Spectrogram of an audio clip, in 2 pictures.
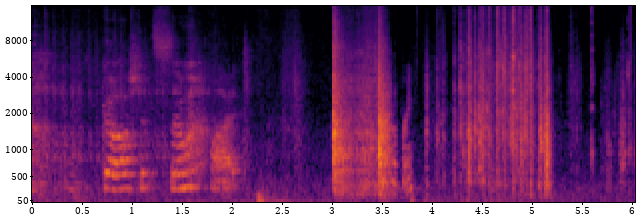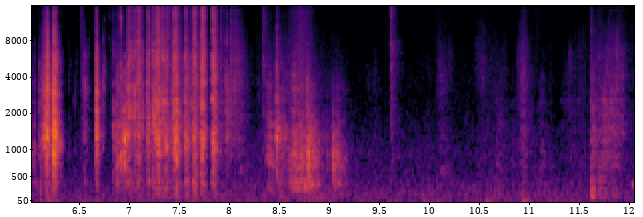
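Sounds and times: oven mitts rustling: 0:03.6 - 0:12.0.

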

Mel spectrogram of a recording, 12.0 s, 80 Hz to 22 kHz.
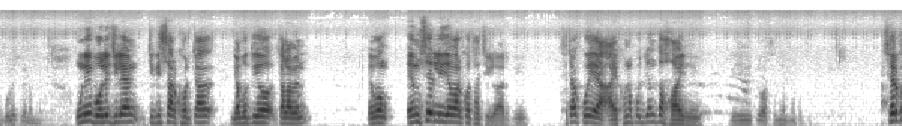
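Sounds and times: man talking: 0:00.0 - 0:04.2, 0:04.9 - 0:10.8, 0:11.8 - 0:12.0.

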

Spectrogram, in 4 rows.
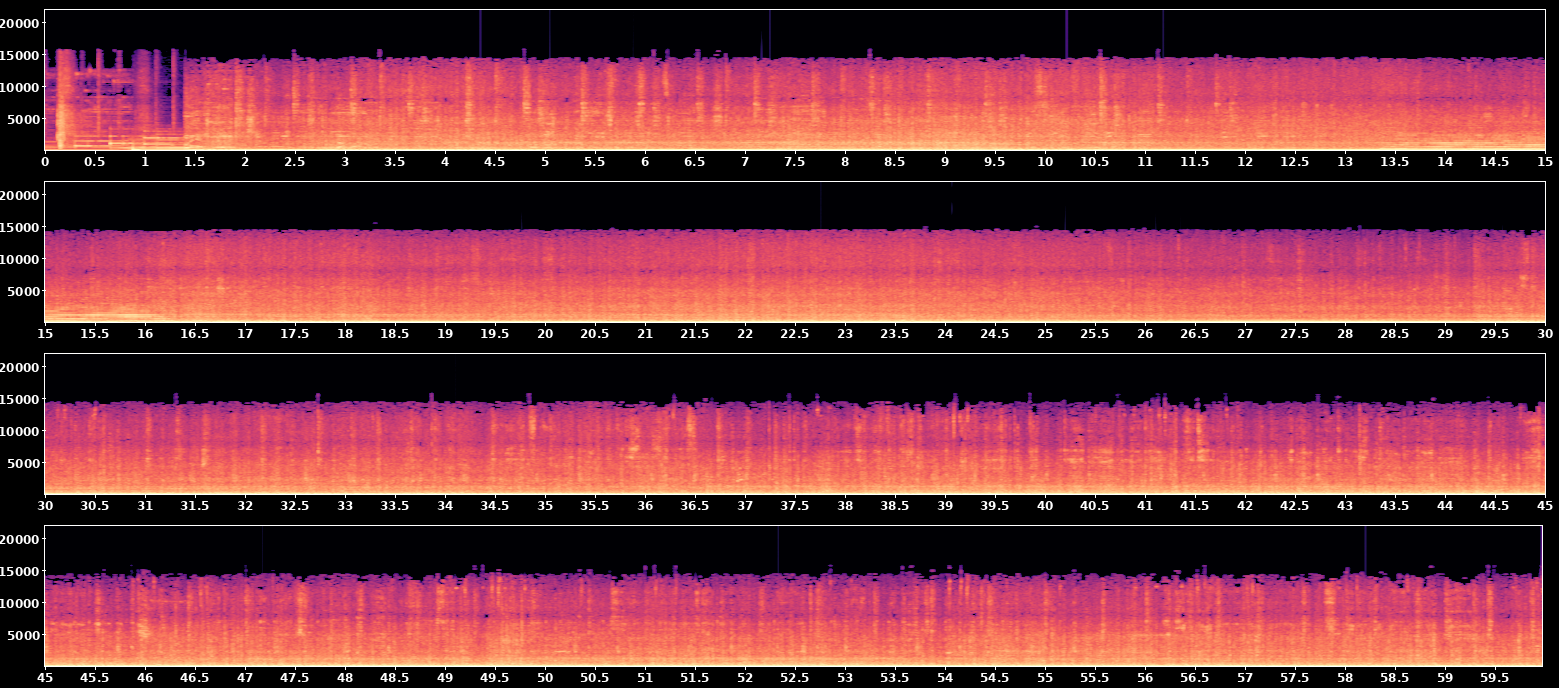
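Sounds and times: engine and road rumble: 0:00.0 - 0:59.9
vehicle horn long blast: 0:13.3 - 0:16.8.

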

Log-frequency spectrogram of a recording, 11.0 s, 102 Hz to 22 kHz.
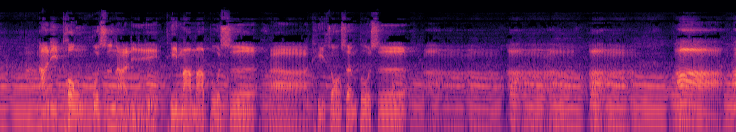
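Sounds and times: person chanting into a microphone: 0:00.0 - 0:11.0.

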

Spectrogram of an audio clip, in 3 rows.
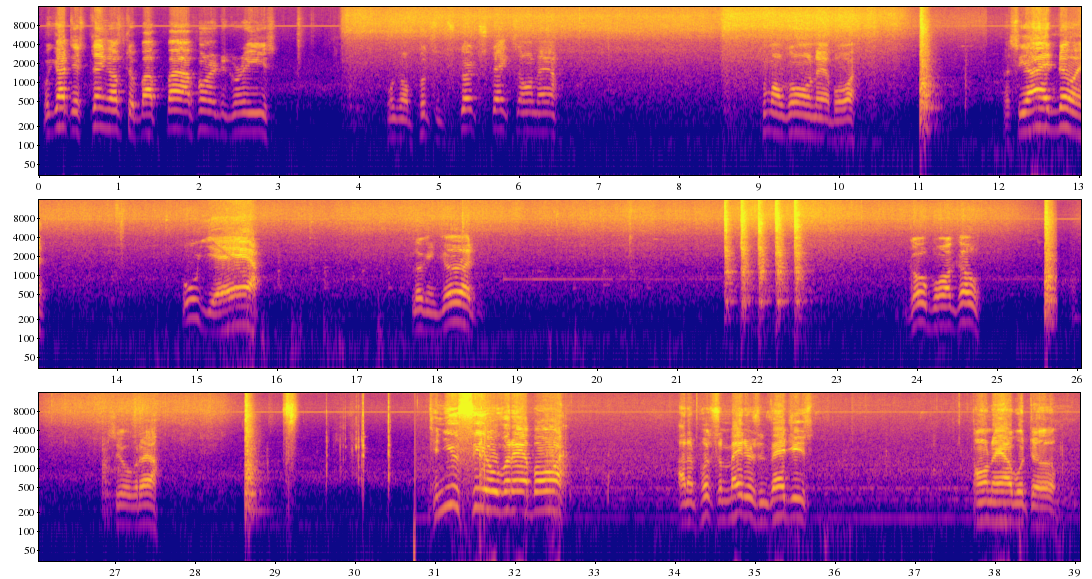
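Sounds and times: short hiss: 0:03.7 - 0:29.4
steak searing: 0:03.8 - 0:29.4, 0:30.7 - 0:39.0.

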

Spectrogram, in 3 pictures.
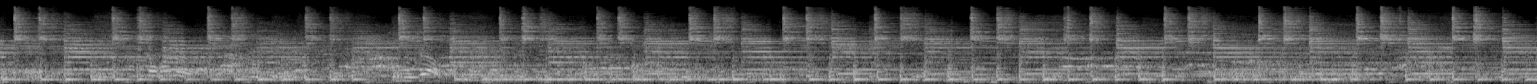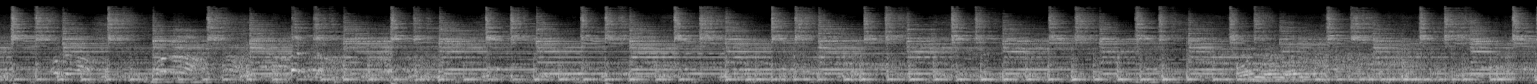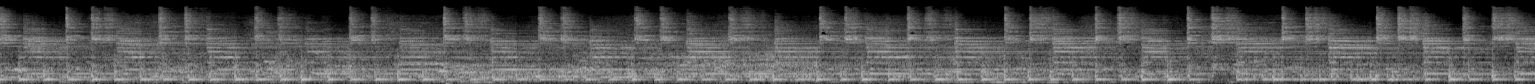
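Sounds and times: drum and metal percussion beat: 0:00.0 - 0:46.0
voice chanting: 0:27.6 - 0:31.7.

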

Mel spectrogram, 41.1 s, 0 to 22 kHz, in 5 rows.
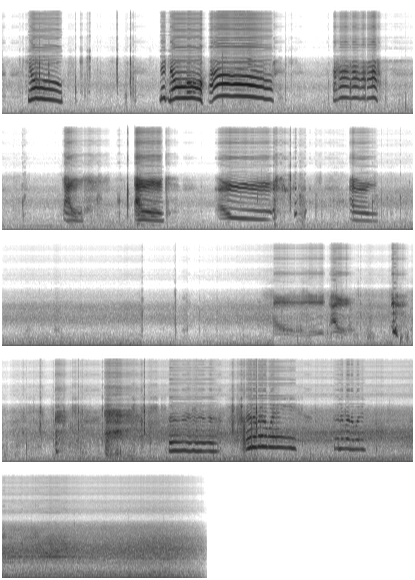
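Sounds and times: breathy rustling: 0:23.6 - 0:29.2
short high-pitched wavering cry: 0:32.8 - 0:35.1.

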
